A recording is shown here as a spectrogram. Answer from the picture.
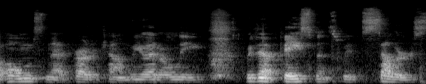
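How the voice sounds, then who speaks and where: Amid noticeable background noise, a man talks at a fairly quick pace with monotone, flat intonation. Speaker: oral history interviewee. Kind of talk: interview answer.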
